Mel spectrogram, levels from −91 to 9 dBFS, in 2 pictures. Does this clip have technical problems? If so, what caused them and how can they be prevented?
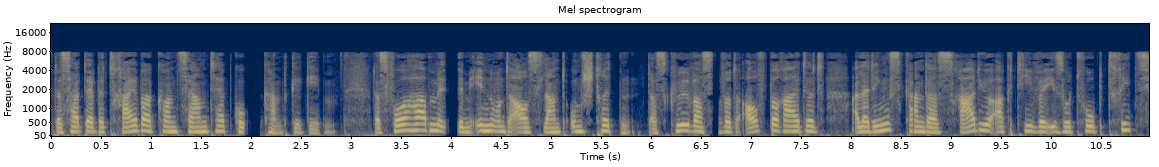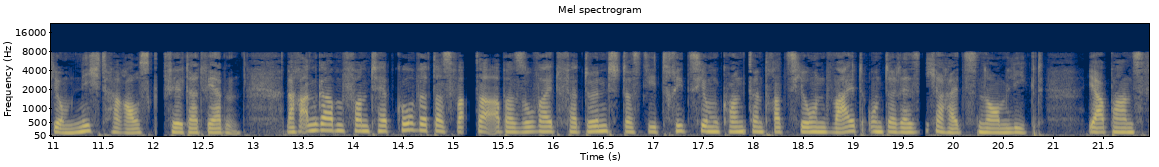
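Yes. The speech throughout sounds rough and grainy. Noise fills the gaps between harmonics, and the top band sounds thin and synthetic. This is plainly audible low-delay AAC compression, likely AAC-ELD as used in video calls. Its short frames resolve pitch harmonics poorly and spend more bits. The damage fits a low bitrate of around 32 kbps. Encoding at a higher bitrate, or with a codec that uses longer frames, would prevent it.

AAC frame loss with muting causes eight dropouts. They occur at 1.91 s (180 ms), 3.92 s (150 ms), 6.59 s (90 ms, just before "wird aufbereitet allerdings"), 8.60 s (30 ms, between "wird aufbereitet allerdings" and "das radioaktive"), 12.02 s (90 ms), 15.08 s (150 ms), 17.90 s (60 ms) and 19.64 s (90 ms, after "weit unter der"). In each case the decoder zeroed the missing frames, and the overlapping windows faded the sound out and back in. A more reliable network path with packet-loss concealment would prevent it.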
